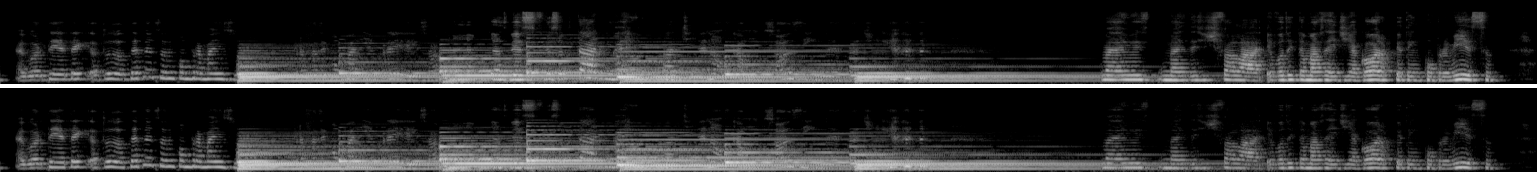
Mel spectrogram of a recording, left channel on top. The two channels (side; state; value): both; normal; correlation 0.88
